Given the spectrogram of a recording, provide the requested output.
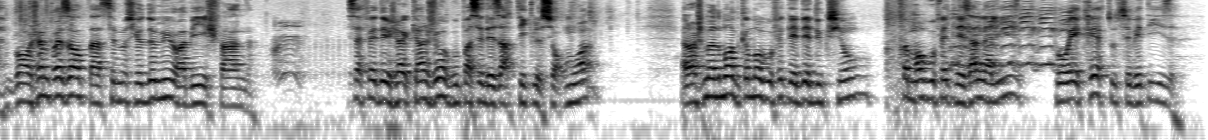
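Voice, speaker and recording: The speaker moves at a fairly quick pace with long, frequent pauses, fairly even intonation and very even loudness, while audible room echo and noticeable background noise sit in the recording. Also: man, fairly high pitch for a man. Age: 70s. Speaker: retired villager in a neighbour dispute. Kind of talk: heated phone complaint. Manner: angry, loud.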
